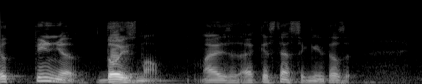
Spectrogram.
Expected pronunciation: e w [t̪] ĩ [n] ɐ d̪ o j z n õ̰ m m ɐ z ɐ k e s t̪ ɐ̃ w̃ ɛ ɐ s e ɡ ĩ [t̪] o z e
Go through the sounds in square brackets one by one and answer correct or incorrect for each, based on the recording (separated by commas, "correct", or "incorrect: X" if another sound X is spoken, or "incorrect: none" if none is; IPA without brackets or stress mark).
correct, incorrect: ɲ, correct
